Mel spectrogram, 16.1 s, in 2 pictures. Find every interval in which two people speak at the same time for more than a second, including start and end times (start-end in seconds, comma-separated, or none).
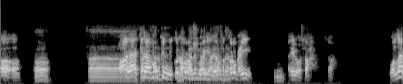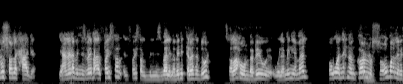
2.7-4.7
